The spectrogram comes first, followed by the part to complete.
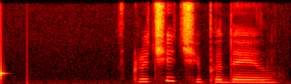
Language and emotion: Russian, sad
